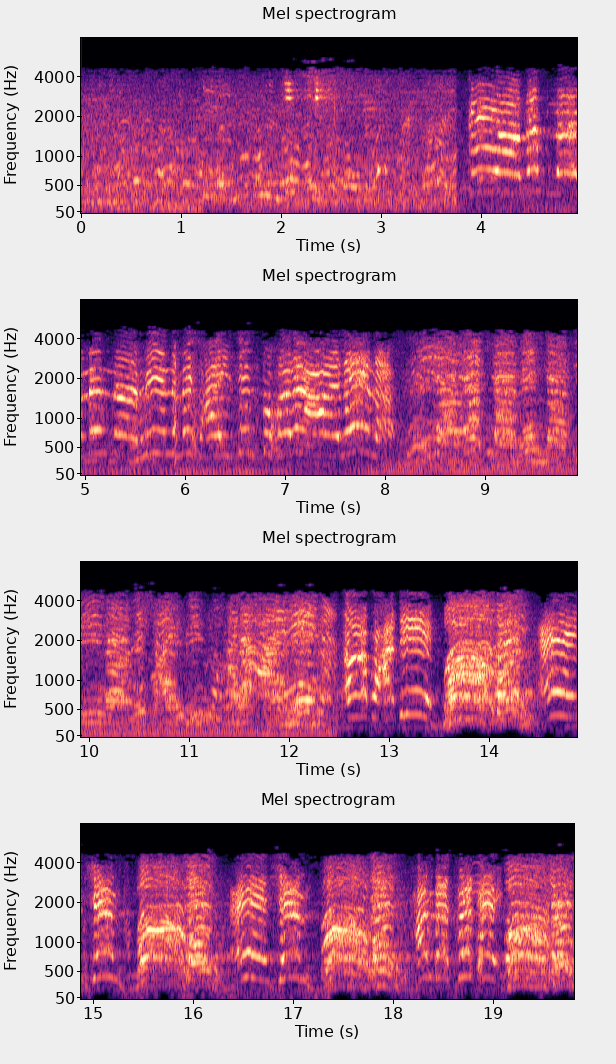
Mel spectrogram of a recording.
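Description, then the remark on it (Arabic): A large crowd of Agricultural Research Center researchers at a protest vigil in Egypt chants loudly and continuously in rhythmic unison, demanding the Minister of Agriculture's removal and pay parity with Egyptian university researchers, voices rising and falling in repeated slogans, with brief pauses and surges of shouting throughout. “النهاردة كان في وقفة احتجاجية لباحثي مركز البحوث الزراعية تطالب برحيل وزير الزراعة وتعديل الأوضاع المالية والمساواة بالكادر البحثي للجامعات المصرية.”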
